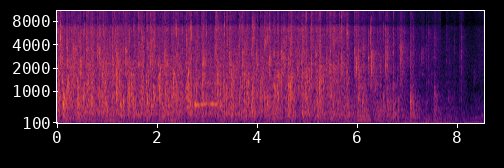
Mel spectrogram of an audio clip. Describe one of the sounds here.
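A band with piano and horns plays loudly in a large hall.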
